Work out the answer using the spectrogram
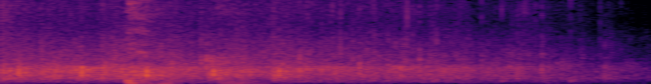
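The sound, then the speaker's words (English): Applause from a church audience welcoming their church family to a service: steady, dense clapping at moderate volume for the whole stretch, with a few voices mixed in. “Church, can you help me welcome our church family today? Come on, put your hands together,”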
